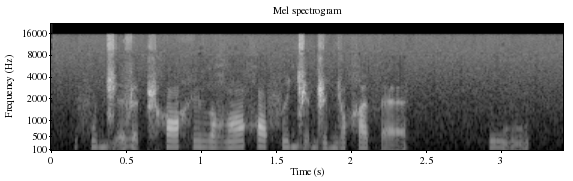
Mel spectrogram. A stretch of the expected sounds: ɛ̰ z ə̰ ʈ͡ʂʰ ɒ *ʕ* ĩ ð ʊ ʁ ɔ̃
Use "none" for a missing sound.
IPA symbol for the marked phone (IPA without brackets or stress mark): h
